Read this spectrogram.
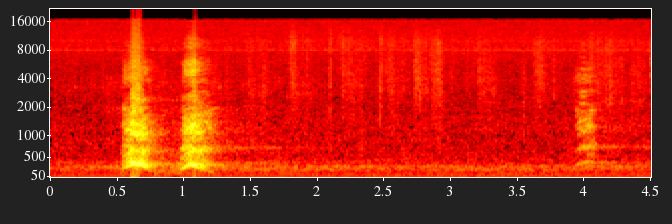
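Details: Great Dane puppies at Puppy Hill, filmed 3 June 2019 in the afternoon, give two sharp barks about half a second apart, then a faint yip near the end, against a constant low background hum.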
